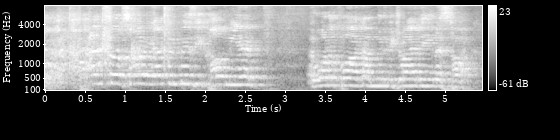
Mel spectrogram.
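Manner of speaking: high, bubbly, apologetic caller voice with a laugh; imitating Nicole. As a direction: play her as breezy and sorry. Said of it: "and it was Nicole".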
